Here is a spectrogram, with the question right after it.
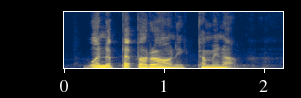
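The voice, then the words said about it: Weak put-on Italian accent. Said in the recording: “this was an authentic accent. I know my accent does no justice whatsoever ... He was Italian as fuck.”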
